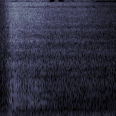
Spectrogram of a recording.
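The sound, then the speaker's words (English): A single deep breath drawn in through the nose, fairly loud, with a sharp airy onset that trails off into a steady hiss, taken during a guided deep-breathing exercise. No talking. “Let's breathe in”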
